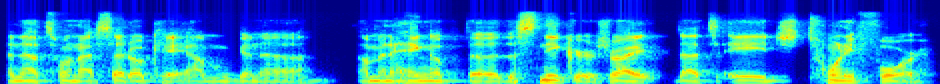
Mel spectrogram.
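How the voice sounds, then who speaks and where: A man's voice: low voice, level tone, a little fast, pushed and bright. A man in his mid-thirties with an American accent, talking casually and emphatically as an interview guest, with slangy check-ins. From Los Angeles, United States. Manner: slangy, emphatic, often checks with "right?" and "bro". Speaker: interview guest, real estate broker.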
